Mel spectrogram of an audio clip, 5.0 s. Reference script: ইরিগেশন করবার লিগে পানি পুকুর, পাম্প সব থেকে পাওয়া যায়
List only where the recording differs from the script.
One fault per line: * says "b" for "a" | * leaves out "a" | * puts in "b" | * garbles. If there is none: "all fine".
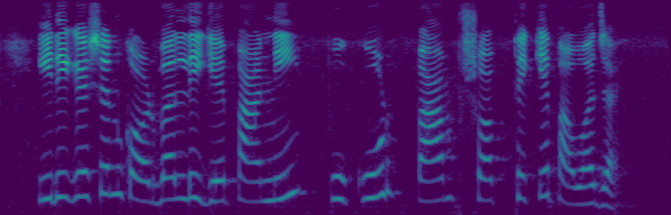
all fine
